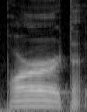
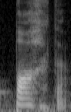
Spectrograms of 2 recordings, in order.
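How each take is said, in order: First: It has a strong retroflex caipira R. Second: It is said in a Rio accent.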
